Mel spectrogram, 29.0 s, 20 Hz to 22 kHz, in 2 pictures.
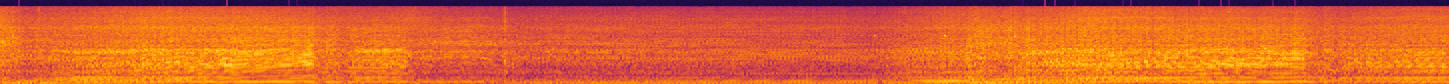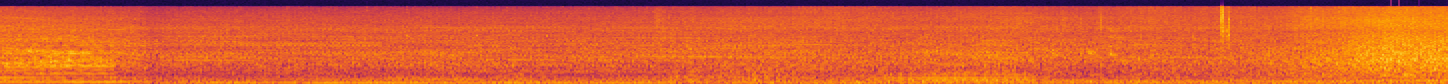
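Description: Koenigsegg Agera RS twin-turbo V8 heard from inside the cabin on the move. It rises in pitch under acceleration near the start and again about ten seconds in, with steadier cruising and road noise between.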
